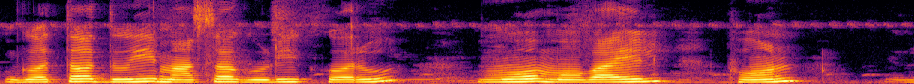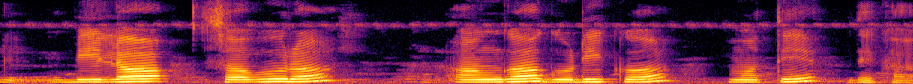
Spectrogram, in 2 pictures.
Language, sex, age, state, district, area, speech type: Odia, female, 30-45, Odisha, Bargarh, urban, read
